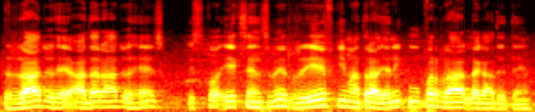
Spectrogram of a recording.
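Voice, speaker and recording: A man's voice: medium pitch, moderate pace, gravelly, darkish tone, a little hiss or hum. A man teaching English reading, patiently repeating each sound and quizzing his learner step by step. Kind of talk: step-by-step phonics lesson.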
